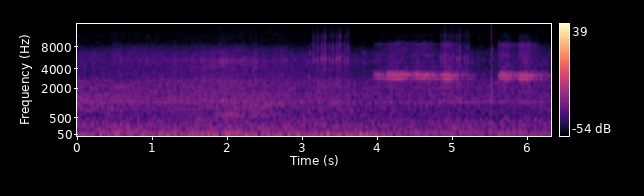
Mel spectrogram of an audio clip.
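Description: Vehicle engine running with a steady low rumble. Two high steady tones, each about a second long, sound in the second half.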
